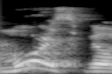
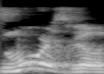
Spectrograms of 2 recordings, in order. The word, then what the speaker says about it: Mooresville: i said no no it's not morrisville north carolina it's mooresville north carolina they said i don't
